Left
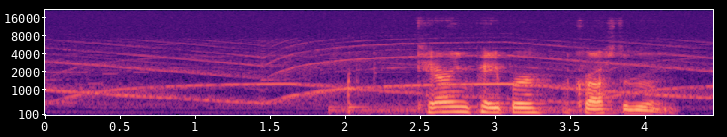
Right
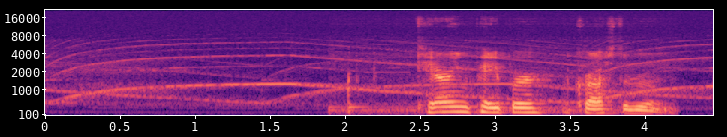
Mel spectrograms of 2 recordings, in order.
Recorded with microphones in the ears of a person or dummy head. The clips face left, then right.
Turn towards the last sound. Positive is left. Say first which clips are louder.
# right 4 dB
turn(degrees=-10)  # may be behind; listen again after turning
